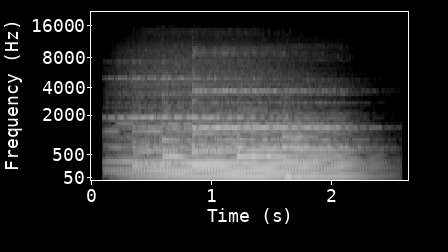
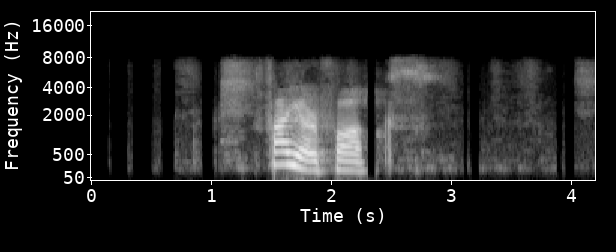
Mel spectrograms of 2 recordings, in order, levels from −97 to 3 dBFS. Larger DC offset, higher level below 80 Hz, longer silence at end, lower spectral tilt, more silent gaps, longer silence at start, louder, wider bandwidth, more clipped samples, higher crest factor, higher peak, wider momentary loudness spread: neither; first, -36 dBFS vs -66 dBFS; second, 0.3 s vs 1.5 s; first, -7.5 dB/octave vs -5 dB/octave; neither; second, 0.1 s vs 1.15 s; second, -26 LUFS vs -14 LUFS; first, 10.5 kHz vs 8.2 kHz; neither; about the same, 14 dB vs 18 dB; second, -12 dBFS vs -2 dBFS; second, 14 LU vs 25 LU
